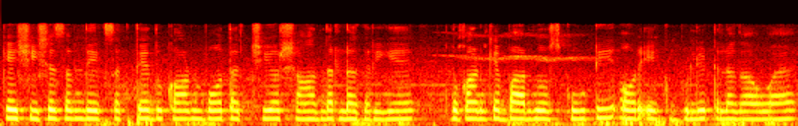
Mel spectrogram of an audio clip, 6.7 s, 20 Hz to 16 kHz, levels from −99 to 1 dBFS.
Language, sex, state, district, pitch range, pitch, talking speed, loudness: Hindi, female, Punjab, Kapurthala, 235-245 Hz, 240 Hz, 235 wpm, -18 LUFS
